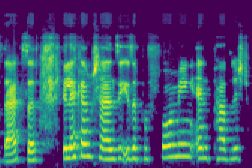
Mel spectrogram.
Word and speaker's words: Luleka Mhlanzi: So Luleka Mhlanzi, she told me how to pronounce that. So Luleka Mhlanzi is a performing and published poet, actress, creative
